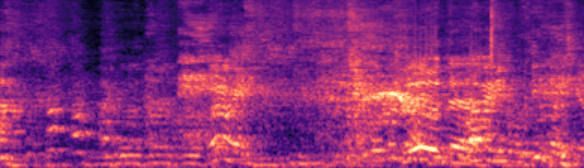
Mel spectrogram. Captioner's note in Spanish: murmullos y risas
